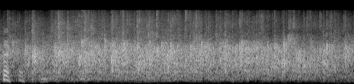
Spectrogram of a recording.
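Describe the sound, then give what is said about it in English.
An audience claps steadily, a dense wash of many hands applauding at an even loudness for the whole stretch, with a hint of a voice at the very start. “That's nice that you clap your hands, because I'm doing that from your tax money.”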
